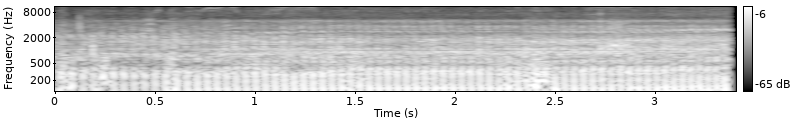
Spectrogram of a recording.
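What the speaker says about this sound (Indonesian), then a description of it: "Terus knalpotnya saya ganti pakai SAC produk full system. Suaranya sedikit ngebas, berisik sedikit tapi nggak banyak." A Kawasaki W175 motorcycle fitted with an SAC full-system exhaust runs close by with a steady, slightly bassy, throbbing engine drone that holds throughout.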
